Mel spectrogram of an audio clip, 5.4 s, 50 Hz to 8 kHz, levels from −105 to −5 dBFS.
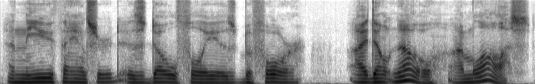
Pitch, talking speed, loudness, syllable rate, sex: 130 Hz, 145 wpm, -18 LUFS, 4.3 syllables/s, male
